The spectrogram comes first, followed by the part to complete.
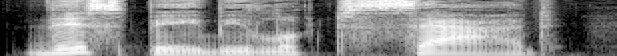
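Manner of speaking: usual speaking voice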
